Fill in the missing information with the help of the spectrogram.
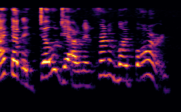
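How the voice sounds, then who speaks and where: A woman reading aloud as an excitable rural mountain man telling a folksy hunting story. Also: extremely high pitch, a little slow, lo-fi sound. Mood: excited, folksy.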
